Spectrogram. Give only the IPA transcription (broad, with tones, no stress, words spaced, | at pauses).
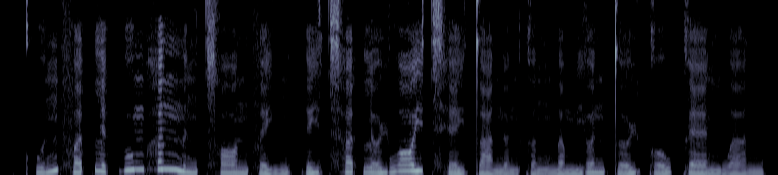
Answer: kʷʰɪ˨˥ŋfɐ˨˥t̚ lɪ˧k̚uː˥mhɐ˥nn̪ɪ˨ŋ t͡sʰɔː˨nfe˨˩jŋɪ˨k̚ e˨˧jt͡sʰɐ˧t̚ lɵ˨˧ɥwɔː˥jt͡sʰe˨jt̪aː˨˩n ɵ˨˩nkɐ˨˩ŋn̪ɐ˨m jɵ˧nt̪ɵ˨˥ɥko˨˥w kɛː˨ŋwɐ˨n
